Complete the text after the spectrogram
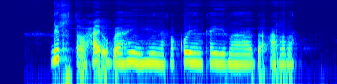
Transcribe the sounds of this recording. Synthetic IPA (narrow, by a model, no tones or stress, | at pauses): ɖɪrt̪ʰɐ̰wɑ̰ħɑjʔʊ̰baːɦɐnjɪɦiːnːɐfɑqɔːjɪŋkʰɐjɪmaːðɔ̰ʕɑ̰rɐðɐ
